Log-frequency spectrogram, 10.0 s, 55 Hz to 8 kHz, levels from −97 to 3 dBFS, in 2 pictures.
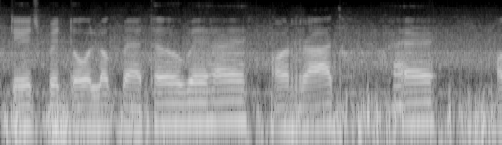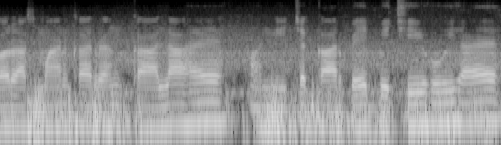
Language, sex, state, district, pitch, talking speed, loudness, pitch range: Hindi, male, Uttar Pradesh, Jalaun, 110 Hz, 130 wpm, -22 LUFS, 100-115 Hz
